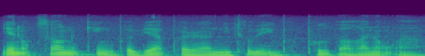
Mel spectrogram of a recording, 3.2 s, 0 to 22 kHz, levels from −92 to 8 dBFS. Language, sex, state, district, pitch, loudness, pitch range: Garo, male, Meghalaya, West Garo Hills, 100 Hz, -20 LUFS, 95-105 Hz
